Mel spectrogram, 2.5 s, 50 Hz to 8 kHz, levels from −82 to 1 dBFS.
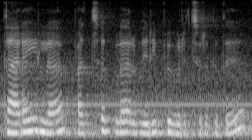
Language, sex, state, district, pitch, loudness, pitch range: Tamil, female, Tamil Nadu, Chennai, 220 Hz, -15 LUFS, 200-235 Hz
